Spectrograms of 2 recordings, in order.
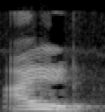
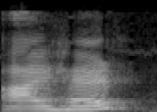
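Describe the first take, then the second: First: The words merge into one short syllable. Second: Both words are said in full, separately. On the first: "याचा कसा उच्चार होईल आय हॅडचा आईड"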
